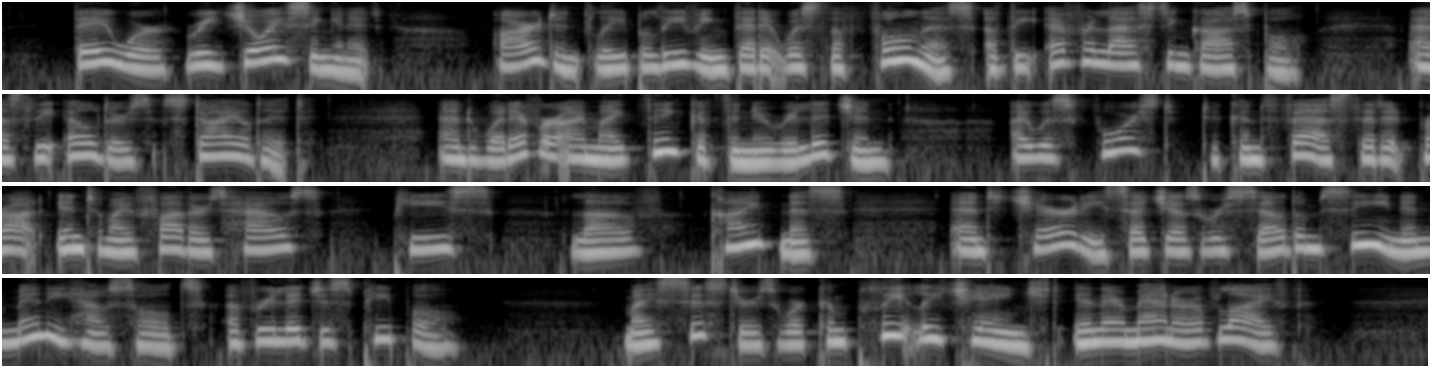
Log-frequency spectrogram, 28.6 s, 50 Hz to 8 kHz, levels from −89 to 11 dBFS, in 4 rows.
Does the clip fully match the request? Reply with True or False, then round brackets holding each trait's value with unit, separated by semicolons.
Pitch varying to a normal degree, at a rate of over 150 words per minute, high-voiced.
False (4.1 semitones; 145 wpm; 195 Hz)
